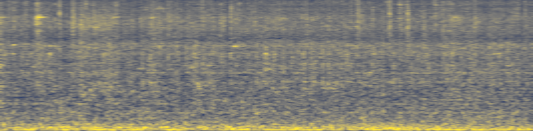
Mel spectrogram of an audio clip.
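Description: Heavy engine idling steadily: an even, unbroken low rumble.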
